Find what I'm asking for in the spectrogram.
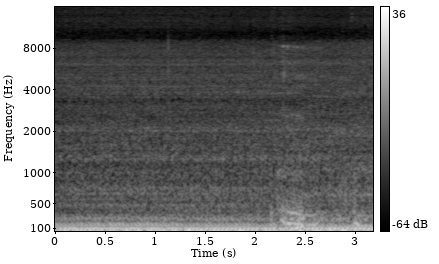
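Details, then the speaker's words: Ford Bronco under restoration, after fuel line and radiator hose work, warmed up: steady low idle running smoother than before but still slightly faster than it should after coming down on its own; high idle. "Okay, it came down on its own. Uh still looks a little higher than I think it ought to be,"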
